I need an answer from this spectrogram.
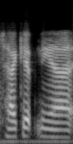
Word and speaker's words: tachypnea: to say them but I was taught braid apnea tachypnea and hybrid Nia so that is how I teach my students pronounce these words so somebody if you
